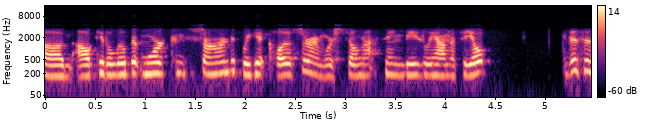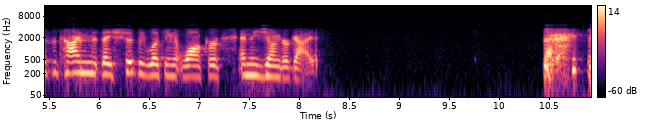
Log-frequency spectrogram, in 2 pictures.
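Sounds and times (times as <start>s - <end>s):
speech: 0.0s - 4.6s, 5.2s - 8.3s
man giving a harsh rasping cough: 10.4s - 10.9s.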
